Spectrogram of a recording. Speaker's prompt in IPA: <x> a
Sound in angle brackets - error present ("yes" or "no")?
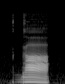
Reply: yes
